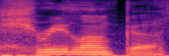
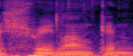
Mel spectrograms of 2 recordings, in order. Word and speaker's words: Sri Lanka: pronounce it back home there's no h in the English spelling but it is Sri Lanka okay well I will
